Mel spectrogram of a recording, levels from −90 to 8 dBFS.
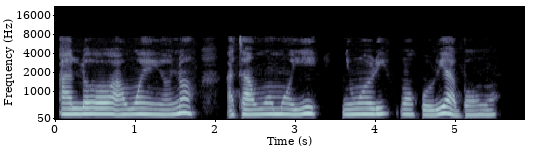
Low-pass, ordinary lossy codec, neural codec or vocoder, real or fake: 7.2 kHz; none; none; real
